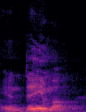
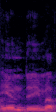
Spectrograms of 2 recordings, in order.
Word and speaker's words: edema: Edema, not endema. I think it's edema is how it's pronounced.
